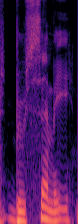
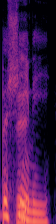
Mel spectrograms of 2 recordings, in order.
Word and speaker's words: Buscemi: Buscemi, not Buscemi. – It's Buscemi? Oh, okay. – Well, that's how he pronounced it. I assume he would know.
